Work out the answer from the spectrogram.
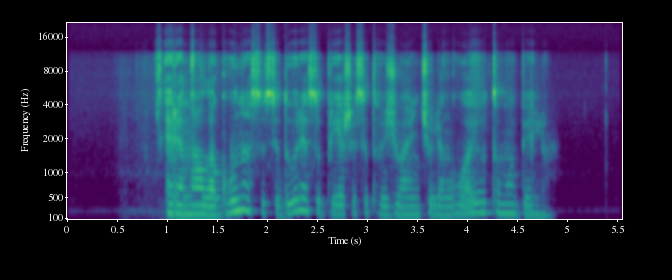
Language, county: Lithuanian, Vilnius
